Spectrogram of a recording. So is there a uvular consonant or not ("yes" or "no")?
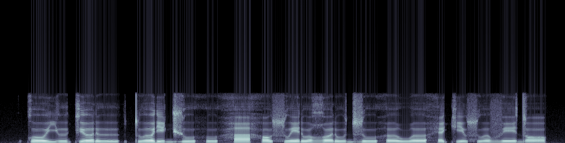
yes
